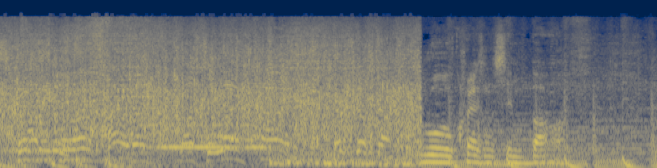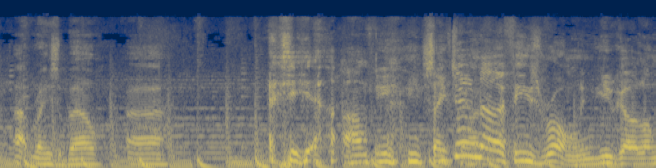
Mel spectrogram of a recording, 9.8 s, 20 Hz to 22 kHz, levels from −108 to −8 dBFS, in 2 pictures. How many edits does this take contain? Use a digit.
0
